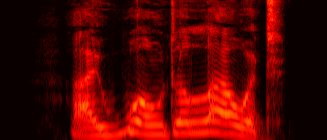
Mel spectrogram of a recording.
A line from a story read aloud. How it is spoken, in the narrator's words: he shouted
